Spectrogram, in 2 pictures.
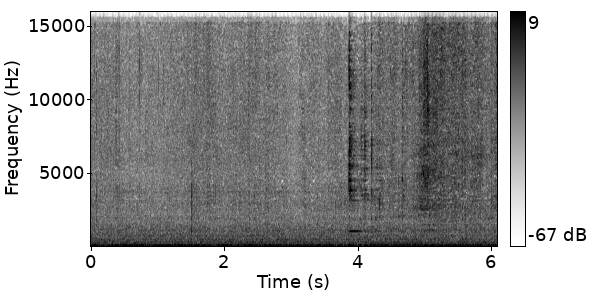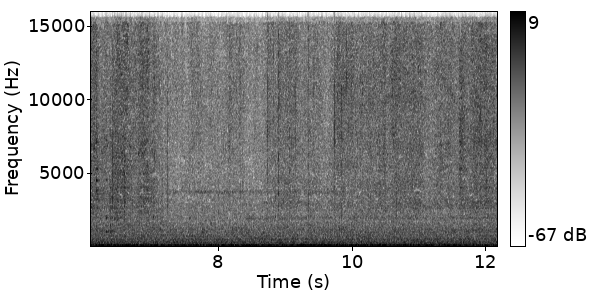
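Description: Pork pot roast searing in a hot pan, a steady broad sizzle and hiss running throughout with a brief clatter near the start, close and even in level, no talking.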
